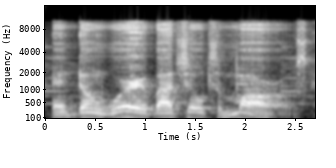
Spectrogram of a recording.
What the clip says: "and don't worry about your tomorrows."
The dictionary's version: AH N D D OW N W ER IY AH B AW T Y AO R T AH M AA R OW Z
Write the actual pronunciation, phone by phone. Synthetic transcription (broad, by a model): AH N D D OW N W ER IY AH B AW T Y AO L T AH M AA R OW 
